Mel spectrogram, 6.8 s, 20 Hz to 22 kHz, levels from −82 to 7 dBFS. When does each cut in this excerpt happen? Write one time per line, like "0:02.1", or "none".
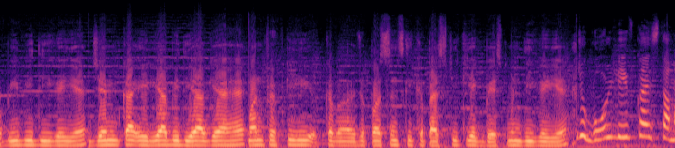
0:00.9
0:02.5
0:05.8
